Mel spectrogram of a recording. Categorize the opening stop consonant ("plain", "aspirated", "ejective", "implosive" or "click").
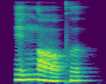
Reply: aspirated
